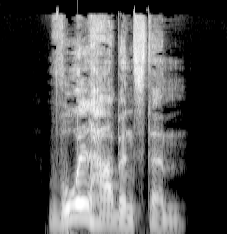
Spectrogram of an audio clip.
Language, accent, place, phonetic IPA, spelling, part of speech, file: German, Germany, Berlin, [ˈvoːlˌhaːbn̩t͡stəm], wohlhabendstem, adjective, De-wohlhabendstem.ogg
- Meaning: strong dative masculine/neuter singular superlative degree of wohlhabend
